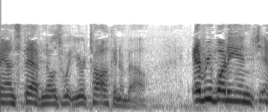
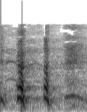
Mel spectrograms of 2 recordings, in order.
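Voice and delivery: laughter; 8 semitones higher, 6 dB louder than usual. Real, not acted. Laughing at son's remark.

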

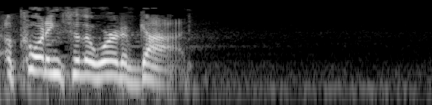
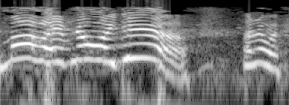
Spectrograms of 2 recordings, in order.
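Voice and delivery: exasperated shout; 11 semitones higher, 9 dB louder than usual. Retold or imitated. Son shouting to his mother over people disliking him, exasperated. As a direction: shout it high and loud, fed up. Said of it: "I said".

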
